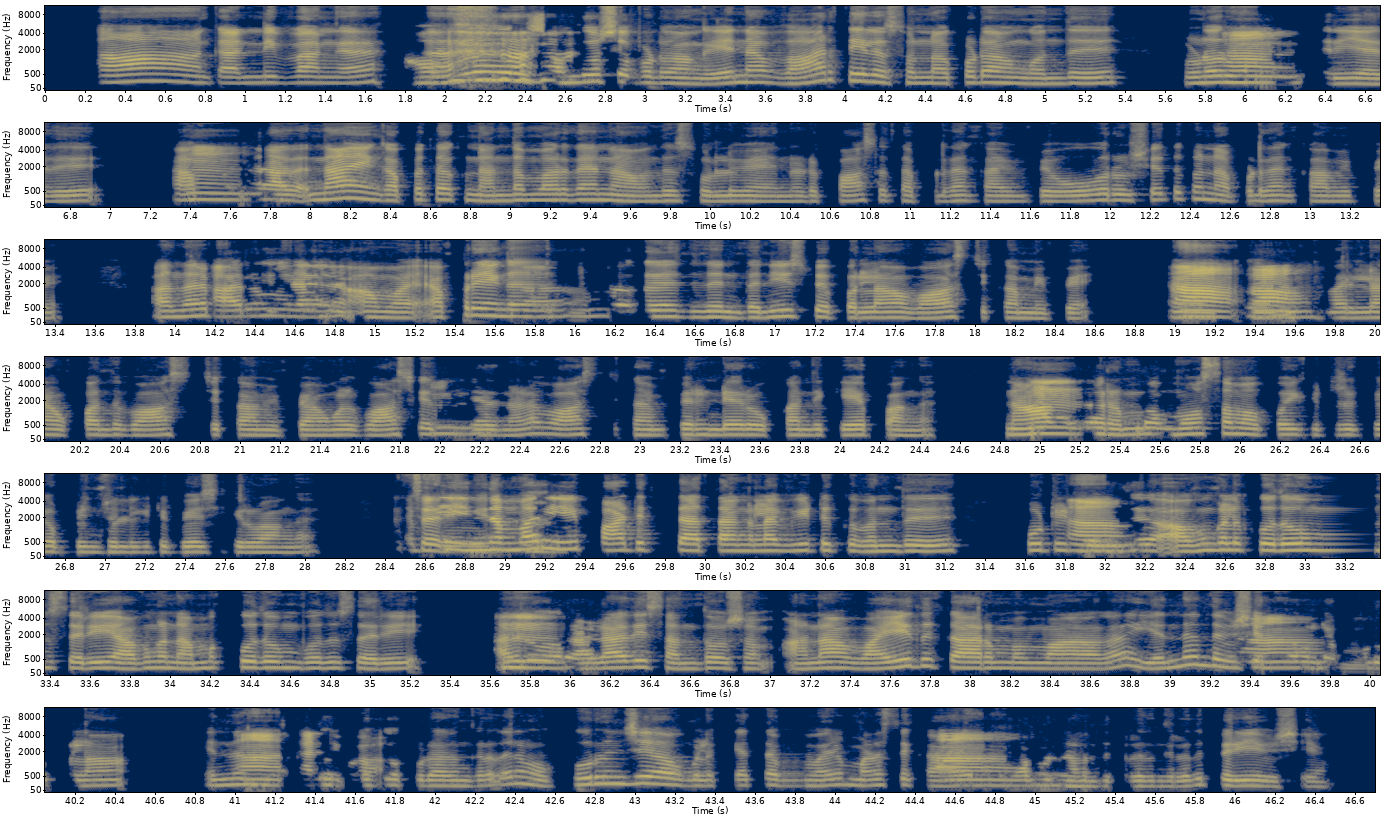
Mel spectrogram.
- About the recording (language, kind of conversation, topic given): Tamil, podcast, பாட்டி தாத்தா வீட்டுக்கு வந்து வீட்டுப்பணி அல்லது குழந்தைப் பராமரிப்பில் உதவச் சொன்னால், அதை நீங்கள் எப்படி ஏற்றுக்கொள்வீர்கள்?
- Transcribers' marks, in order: laugh; tapping; distorted speech; "காரணமாக" said as "காரம்பமாக"; mechanical hum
